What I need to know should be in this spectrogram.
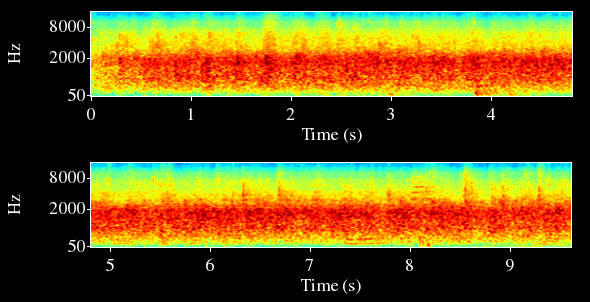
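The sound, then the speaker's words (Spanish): A church audience claps steadily for about ten seconds to honour fellow believers who spread the gospel, a dense, even wash of many hands with no pauses and no talking over it. “¿Podríamos darles un fuerte aplauso?”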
